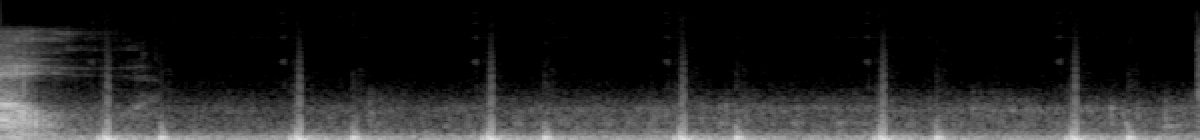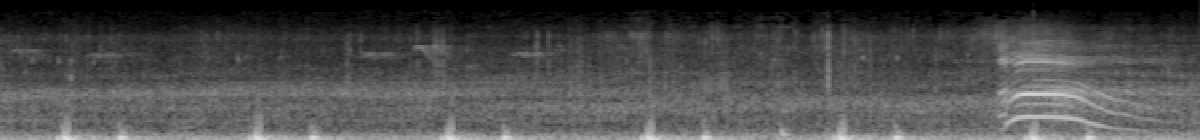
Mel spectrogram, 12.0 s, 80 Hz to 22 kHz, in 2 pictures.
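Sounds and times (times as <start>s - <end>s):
low rumble: 0.3s - 12.0s
heartbeat thumps: 0.4s - 3.8s, 4.4s - 11.6s.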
